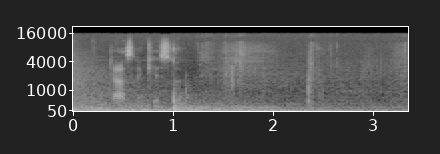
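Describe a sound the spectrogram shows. Footsteps land on stone.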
